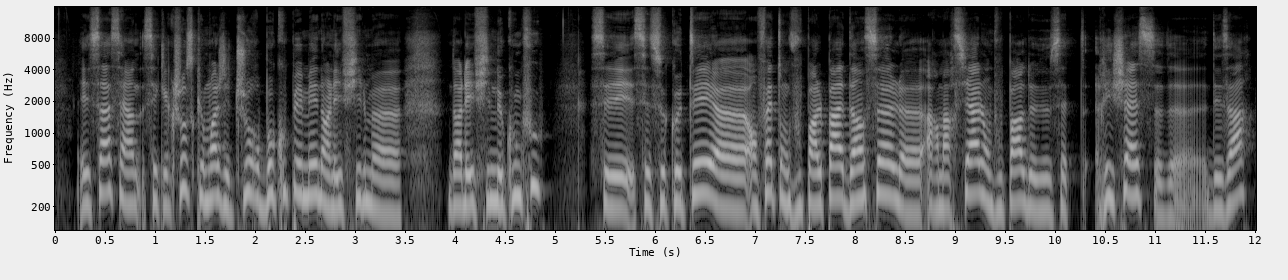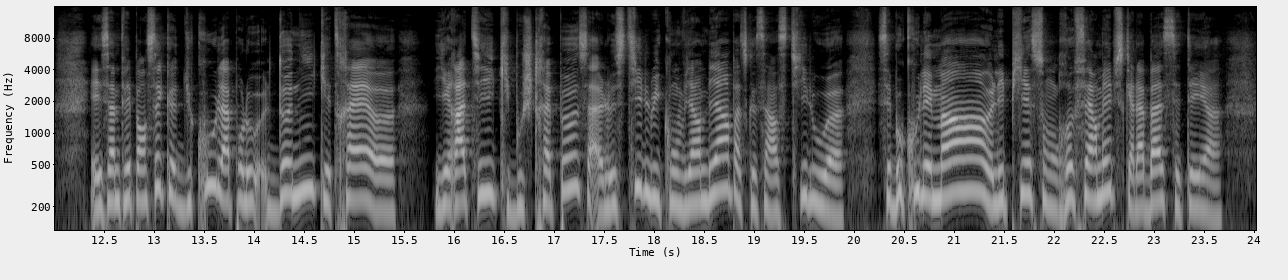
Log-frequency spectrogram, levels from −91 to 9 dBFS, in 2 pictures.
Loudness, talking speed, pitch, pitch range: -26 LUFS, 240 wpm, 225 Hz, 200-255 Hz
